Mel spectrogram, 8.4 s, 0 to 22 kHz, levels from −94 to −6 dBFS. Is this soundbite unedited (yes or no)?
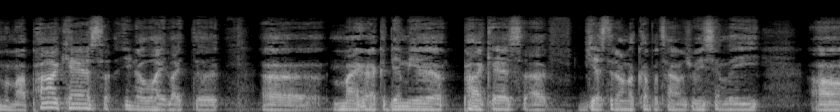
no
